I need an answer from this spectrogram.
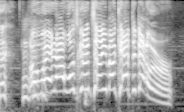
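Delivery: put-on grandma voice, pitched way up high. Calling someone back right after they say goodbye, in grandma voice. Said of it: "I will regale you in Grandma's voice".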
